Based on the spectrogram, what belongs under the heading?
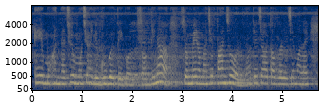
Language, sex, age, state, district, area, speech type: Nepali, female, 18-30, West Bengal, Kalimpong, rural, spontaneous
